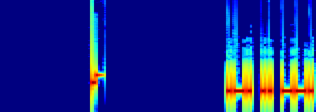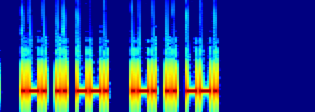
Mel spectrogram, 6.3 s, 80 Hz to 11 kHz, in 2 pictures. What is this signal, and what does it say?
Morse code, heard as a keyed tone, about 34 wpm, 700 Hz. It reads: RIG RIG RIG
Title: Abbreviations Repeated 3x - 35wpm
